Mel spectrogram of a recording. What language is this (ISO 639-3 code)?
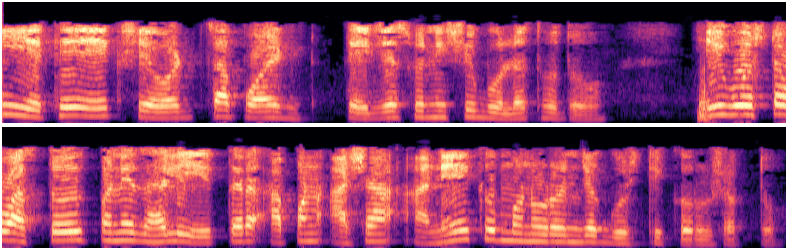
mar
